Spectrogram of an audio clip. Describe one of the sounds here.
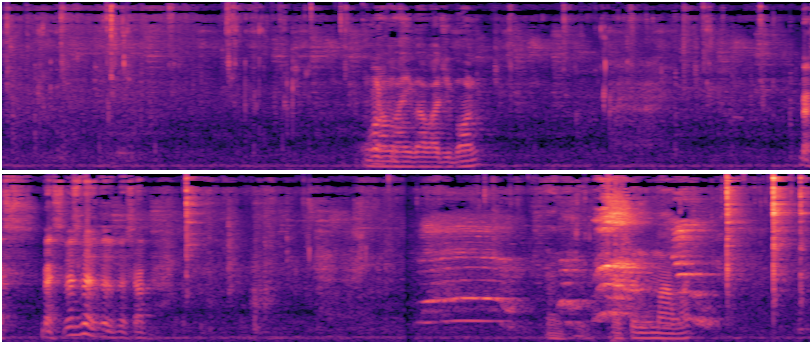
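Cutlery clinks on plates.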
